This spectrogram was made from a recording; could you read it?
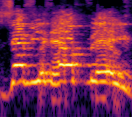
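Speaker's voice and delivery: very high, frantic, desperate scream. Narrating a character who shoots flame and cries to an ally, screaming out. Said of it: "shoots and screams out".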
